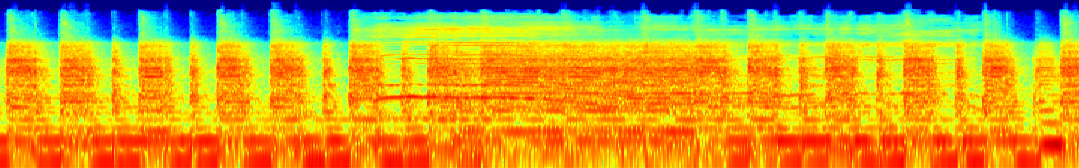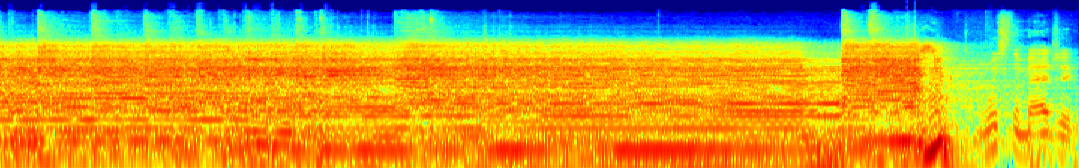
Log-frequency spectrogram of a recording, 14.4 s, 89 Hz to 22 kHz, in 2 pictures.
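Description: Electric guitar played through a JHS SuperBolt V2 overdrive pedal, loud sustained distorted chords and ringing notes with rhythmic strums, cutting off abruptly near the end with brief low hum remaining.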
